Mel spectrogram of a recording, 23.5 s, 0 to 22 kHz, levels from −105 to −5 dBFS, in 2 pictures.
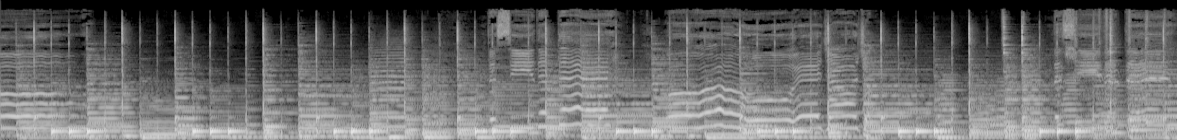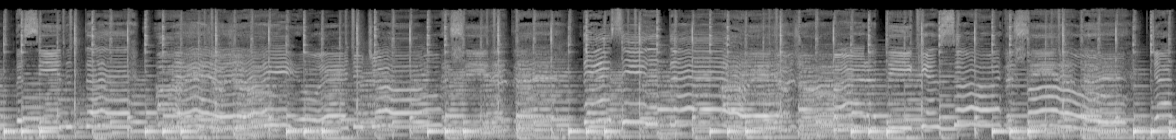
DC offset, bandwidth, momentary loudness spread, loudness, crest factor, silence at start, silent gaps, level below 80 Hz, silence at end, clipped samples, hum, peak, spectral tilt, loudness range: under 0.1%; 17 kHz; 4 LU; -23 LUFS; 20 dB; 0 s; none; -44 dBFS; 0 s; under 0.1%; none; -4 dBFS; -4.5 dB/octave; 2 LU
